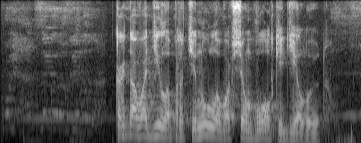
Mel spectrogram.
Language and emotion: Russian, angry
